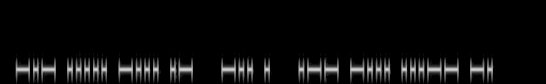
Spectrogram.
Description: Morse code, heard as a keyed tone, about 28 wpm, 700 Hz. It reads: K5BA DE WB3N
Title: USA Callsign DE Callsign - 4 Characters - 28wpm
